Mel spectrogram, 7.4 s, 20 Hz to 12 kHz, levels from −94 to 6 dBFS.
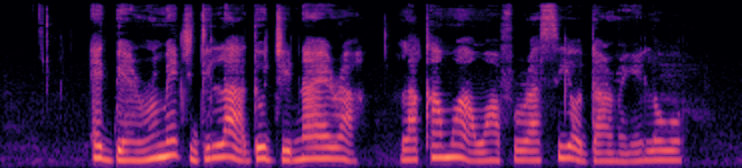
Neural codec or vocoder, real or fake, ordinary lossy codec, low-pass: none; real; none; 10.8 kHz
